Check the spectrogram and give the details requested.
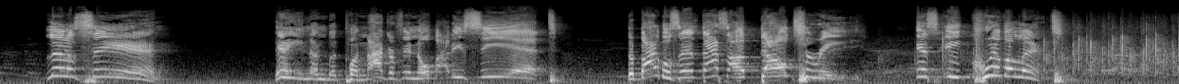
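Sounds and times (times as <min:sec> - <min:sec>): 
speech: 0:00.7 - 0:01.7, 0:02.8 - 0:05.6, 0:06.3 - 0:08.5, 0:09.2 - 0:10.7
audience hand clapping: 0:08.7 - 0:11.7.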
